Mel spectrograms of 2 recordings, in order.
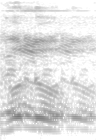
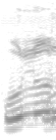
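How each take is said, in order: First: The word begins with an h sound. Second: The word begins directly with a vowel. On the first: The speaker calls it right. "এবার থেকে বলবেন হুলু" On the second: The speaker calls it wrong. "উলু নয়"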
